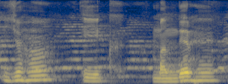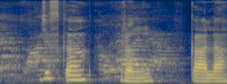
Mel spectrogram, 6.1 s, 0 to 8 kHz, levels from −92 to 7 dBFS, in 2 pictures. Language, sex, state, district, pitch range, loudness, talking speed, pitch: Hindi, male, Bihar, Begusarai, 120-170 Hz, -19 LUFS, 70 wpm, 145 Hz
